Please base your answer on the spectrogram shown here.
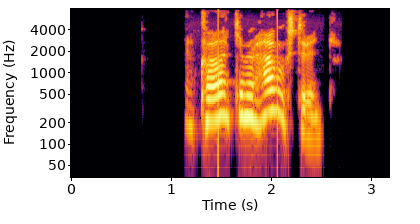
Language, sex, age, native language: Icelandic, female, 50-59, Icelandic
